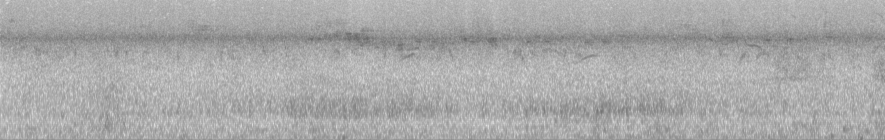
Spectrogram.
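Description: A bird sings outdoors, its call plus an added sharp, thin, high ringing tone that rings on and on over faint chirps and soft background ambience.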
